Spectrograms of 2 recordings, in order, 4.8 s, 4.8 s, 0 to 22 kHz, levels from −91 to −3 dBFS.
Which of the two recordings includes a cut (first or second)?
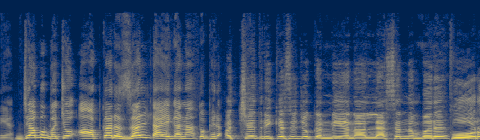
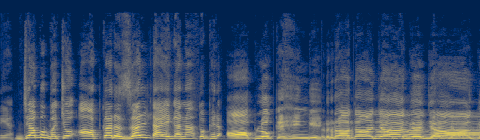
first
